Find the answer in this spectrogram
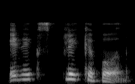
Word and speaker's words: inexplicable: We stress on this syllable, plea.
